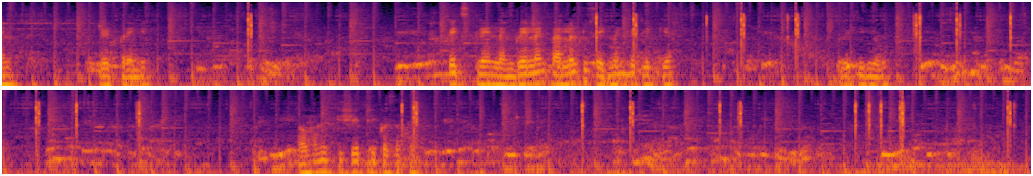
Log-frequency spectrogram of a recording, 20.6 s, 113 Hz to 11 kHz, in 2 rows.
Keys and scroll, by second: 14.9 Delete, 16.2 Delete, 17.4 Delete.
